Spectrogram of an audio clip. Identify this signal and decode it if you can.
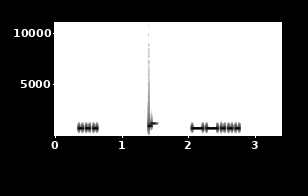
Morse code, heard as a keyed tone, about 22 wpm, 700 Hz. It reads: S 7
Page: This rapid-fire timing is geared to push your ICR (Instant Character Recognition) skills.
